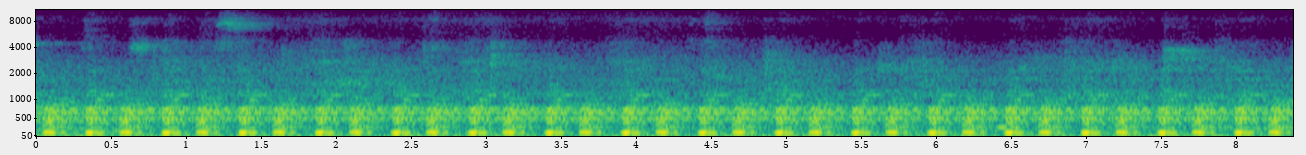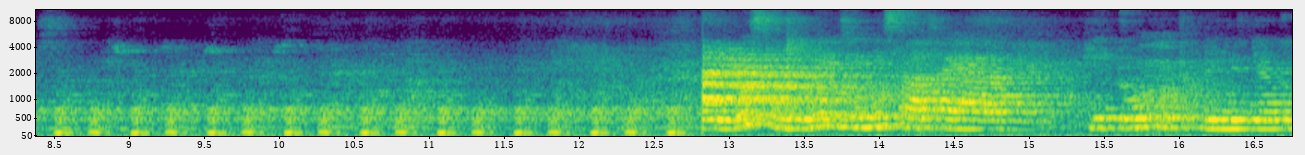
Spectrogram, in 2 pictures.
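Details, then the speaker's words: Normal fetal heart sounds heard through a stethoscope during an obstetric physical-examination skills exam, counted in 5-second readings, three times: rapid, regular, soft thumping, much faster than an adult heartbeat. "Eh, baik, Ibu, selanjutnya di sini saya akan, eh, mendengarkan dan menghitung untuk bunyi jantung bayinya setiap setiap 5 detik sebanyak 3 kali pembacaan dengan interval 5 detik di antara setiap pembacaan."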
